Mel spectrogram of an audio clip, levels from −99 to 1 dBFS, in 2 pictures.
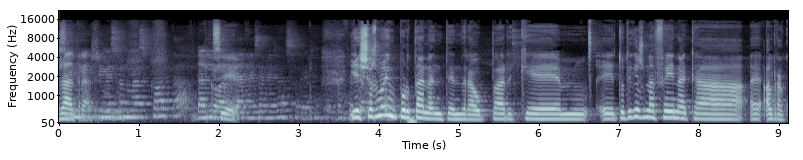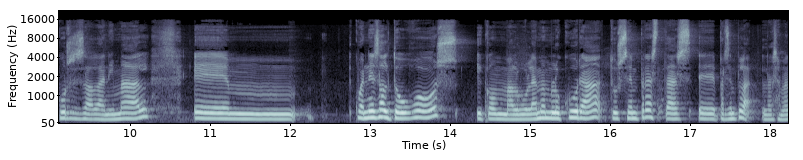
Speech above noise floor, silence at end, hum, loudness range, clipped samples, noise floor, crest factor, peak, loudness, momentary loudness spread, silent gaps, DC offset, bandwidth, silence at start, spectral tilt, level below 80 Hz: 30 dB; 0 s; none; 3 LU; under 0.1%; -51 dBFS; 20 dB; -2 dBFS; -22 LUFS; 16 LU; none; under 0.1%; 16 kHz; 0 s; -4.5 dB/octave; -56 dBFS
